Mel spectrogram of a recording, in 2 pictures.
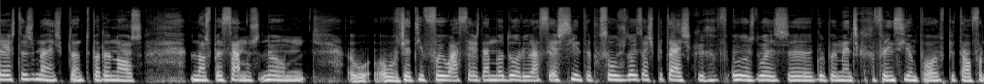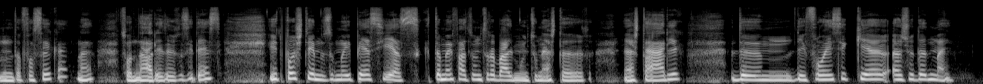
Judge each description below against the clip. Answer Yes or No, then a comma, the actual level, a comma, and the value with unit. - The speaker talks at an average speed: No, fast, 200 wpm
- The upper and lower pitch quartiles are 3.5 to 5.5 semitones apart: No, average, 2.7 semitones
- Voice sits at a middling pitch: No, high, 200 Hz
